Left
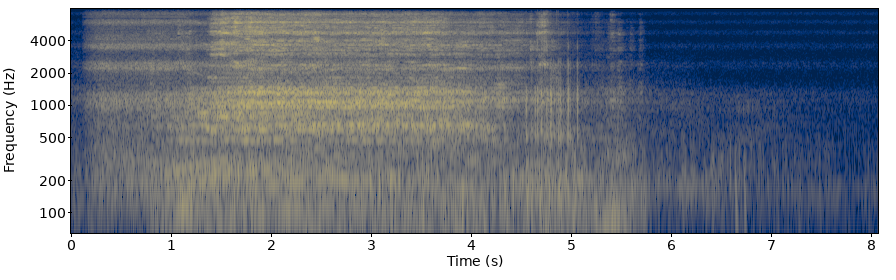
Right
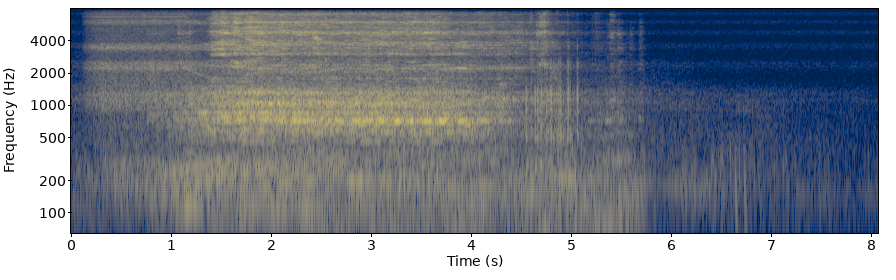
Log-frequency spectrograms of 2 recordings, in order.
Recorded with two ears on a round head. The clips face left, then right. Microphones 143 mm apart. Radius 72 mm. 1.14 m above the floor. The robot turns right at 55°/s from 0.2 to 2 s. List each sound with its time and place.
0.8 s a sliding door: 140° left, 1.7 m; by 5.7 s 150° right, 1.7 m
